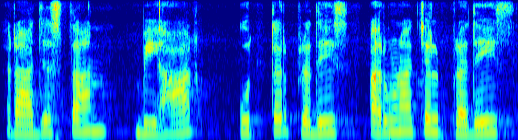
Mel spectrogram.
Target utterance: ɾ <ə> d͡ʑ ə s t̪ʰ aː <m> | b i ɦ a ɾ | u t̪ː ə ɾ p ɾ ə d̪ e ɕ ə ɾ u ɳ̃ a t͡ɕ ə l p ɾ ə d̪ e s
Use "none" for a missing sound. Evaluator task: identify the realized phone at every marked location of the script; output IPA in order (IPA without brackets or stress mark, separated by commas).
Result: a, n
